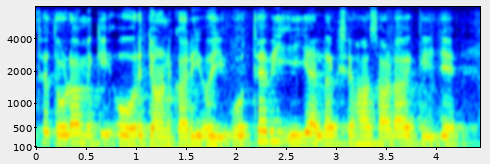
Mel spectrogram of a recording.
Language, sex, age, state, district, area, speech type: Dogri, male, 18-30, Jammu and Kashmir, Udhampur, rural, spontaneous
